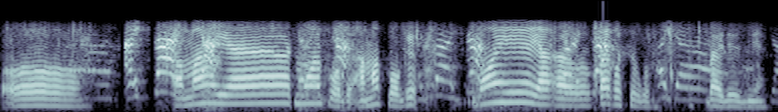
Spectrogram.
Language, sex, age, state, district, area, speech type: Assamese, female, 60+, Assam, Dibrugarh, urban, conversation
